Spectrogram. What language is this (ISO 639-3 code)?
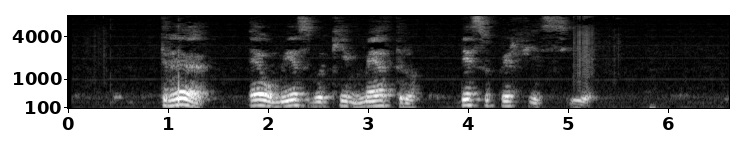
por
